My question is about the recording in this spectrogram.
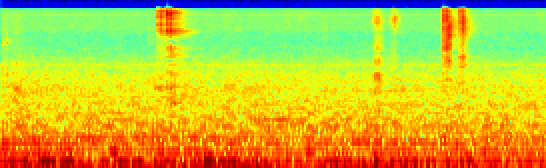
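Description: A few sharp computer-mouse clicks: one about a second in, then a faint one and a quick double click near the end, over a low steady hum.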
